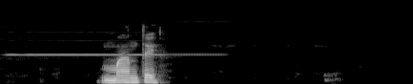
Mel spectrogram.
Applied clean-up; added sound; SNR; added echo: classical method Wiener filter.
